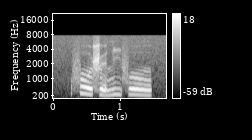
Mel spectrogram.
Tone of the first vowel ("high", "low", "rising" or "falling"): falling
